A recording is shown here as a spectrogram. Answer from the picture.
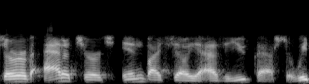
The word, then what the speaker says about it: Visalia: Visalia, yeah.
